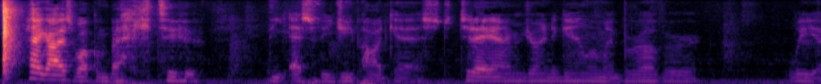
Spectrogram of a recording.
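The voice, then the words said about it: Flat, depressed-sounding low-energy voice. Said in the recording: “you sound so depressed?”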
